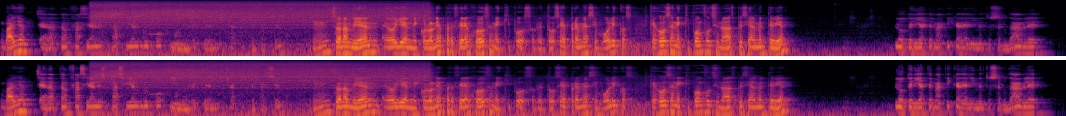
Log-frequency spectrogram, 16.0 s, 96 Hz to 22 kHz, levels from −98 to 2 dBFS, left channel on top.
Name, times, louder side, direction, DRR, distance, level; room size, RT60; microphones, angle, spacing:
voice 1, 0.0-0.4 4.7-9.5 9.7-11.8, left 3 dB, 75° left, 10 dB, 1.5 m, -32 dB
voice 2, 0.6-4.3 13.4-15.5, right 4 dB, 70° right, 9 dB, 1.8 m, -41 dB
Water tap faucet / Liquid, 1.3-6.5, left 1 dB, 5° left, 3.0 m, -42 dB
sound 1, 1.4-13.4, equal, 30° left, 1.7 m, -51 dB
14.0 x 8.3 x 5.8 m, 0.41 s
head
